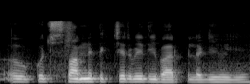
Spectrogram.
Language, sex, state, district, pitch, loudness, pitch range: Hindi, male, Himachal Pradesh, Shimla, 125 Hz, -19 LUFS, 110-130 Hz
